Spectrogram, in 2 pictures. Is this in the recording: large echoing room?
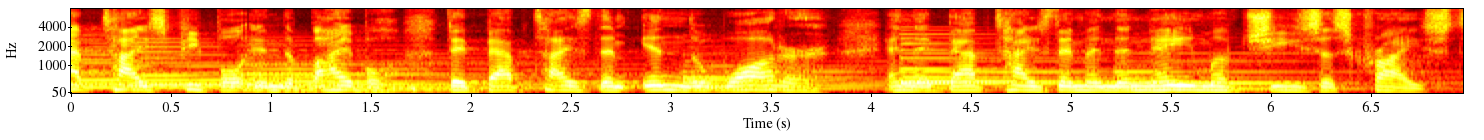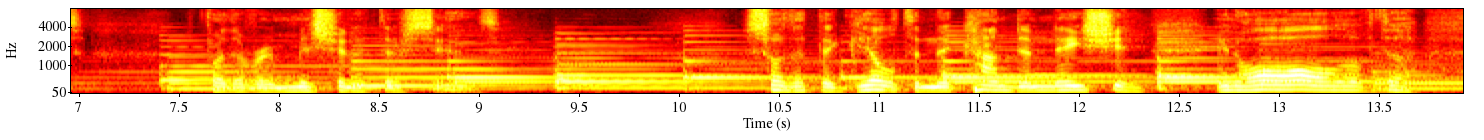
yes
